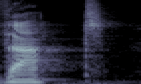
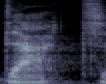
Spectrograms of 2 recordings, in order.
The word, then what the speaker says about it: that: That, and all those words, that, this, these, those, okay, they're relative pronouns, and we have to make sure we pronounce that TH, that, this, these, those. Okay? It's really important, that TH sound, not dat and dees and dis.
